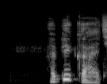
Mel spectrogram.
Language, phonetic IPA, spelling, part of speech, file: Russian, [ɐpʲɪˈkatʲ], опекать, verb, Ru-опекать.ogg
- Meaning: 1. to be guardian to, to be trustee to, to have the wardship (of); to be warden to 2. to patronize; to watch over, to take care of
